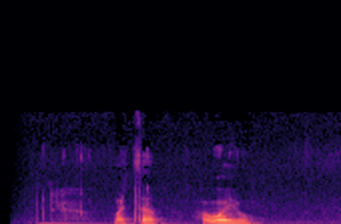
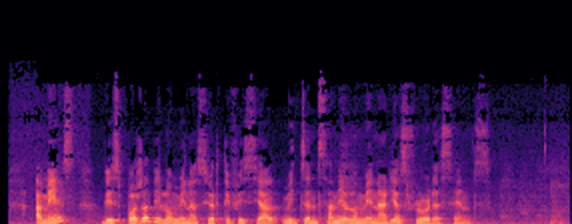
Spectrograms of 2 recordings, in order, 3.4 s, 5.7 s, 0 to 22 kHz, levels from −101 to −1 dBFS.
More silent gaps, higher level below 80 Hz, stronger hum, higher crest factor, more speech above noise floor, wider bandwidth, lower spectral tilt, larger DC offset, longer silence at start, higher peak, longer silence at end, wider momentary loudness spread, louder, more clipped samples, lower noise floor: neither; second, -76 dBFS vs -52 dBFS; neither; about the same, 22 dB vs 18 dB; first, 37 dB vs 24 dB; second, 8 kHz vs 14 kHz; first, -8.5 dB/octave vs -6 dB/octave; neither; first, 0.4 s vs 0.1 s; second, -14 dBFS vs -6 dBFS; first, 0.85 s vs 0.05 s; first, 15 LU vs 8 LU; second, -32 LUFS vs -24 LUFS; neither; first, -67 dBFS vs -48 dBFS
